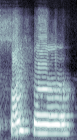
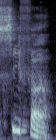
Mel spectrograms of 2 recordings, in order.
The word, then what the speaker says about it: Cipher: yeah next card is cipher yeah thankfully you say it right i hate when people like oh this is sifa no carry on hello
